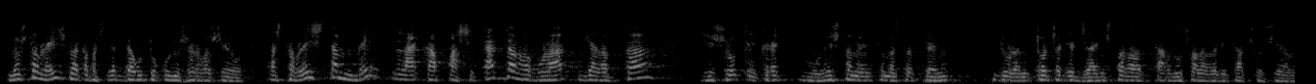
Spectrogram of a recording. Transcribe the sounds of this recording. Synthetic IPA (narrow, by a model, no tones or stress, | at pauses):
noəst̪əβlɛʃləkəpəsit̪at̪̚d̪əwt̪ukunsəɾβəsio | əst̪əβlɛʃt̪əmbeləkəpəsit̪at̪̚d̪ərəβulaiəðəp̚t̪a | iəʃɔkəkɾɛk̚mulɛst̪əmẽnkɛməst̪at̪fen | d̪uɾant̪ːod͡zəkɛd͡zaɲspəɾəðəp̚t̪arnuzələβəɾit̪at̪susialˠ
